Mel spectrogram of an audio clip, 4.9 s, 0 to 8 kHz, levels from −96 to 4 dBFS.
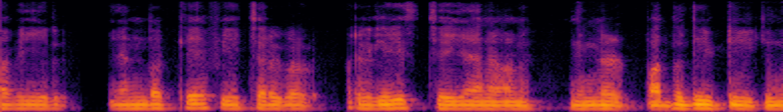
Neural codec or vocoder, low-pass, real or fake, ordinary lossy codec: codec, 16 kHz, 4 kbps, FreqCodec, smaller model; none; fake; none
